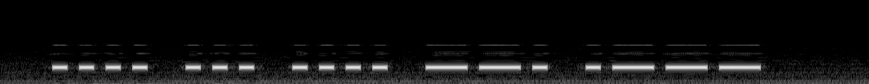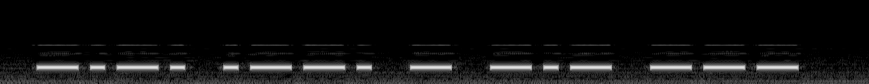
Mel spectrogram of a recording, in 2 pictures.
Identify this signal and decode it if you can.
Morse code, heard as a keyed tone, about 9 wpm, 800 Hz. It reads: HSHGJ CPTKO
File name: telegrafia / i2tfj / Lez13 40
